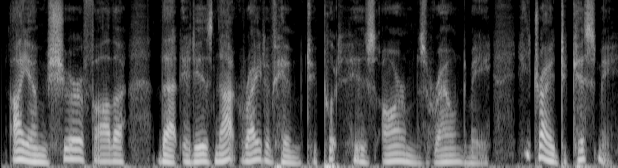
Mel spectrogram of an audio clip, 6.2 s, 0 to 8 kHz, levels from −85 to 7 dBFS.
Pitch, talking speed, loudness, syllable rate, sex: 125 Hz, 205 wpm, -18 LUFS, 4.3 syllables/s, male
